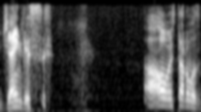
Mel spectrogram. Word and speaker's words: Genghis: don't like the way he say his name Jenis? I always thought it was Genghis. Jangus beneficial among the Mongol Empire or did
